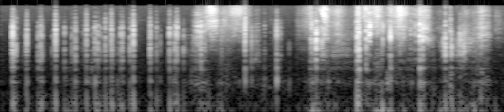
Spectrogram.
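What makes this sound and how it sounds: Long black pointed acrylic nails tap and scratch the front of a closed paperback novel with a glossy paper cover, held in both hands. Quick, crisp, bright taps come in a rapid irregular run, broken by longer dry scratching swipes across the cover that give a rough, papery rasp.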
